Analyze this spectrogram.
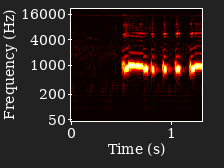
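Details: Crossing-style zebra dove song used as a lure for other doves: a mellow, low coo begins with a long note, runs through several short pulsing notes and rises into a held closing note.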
